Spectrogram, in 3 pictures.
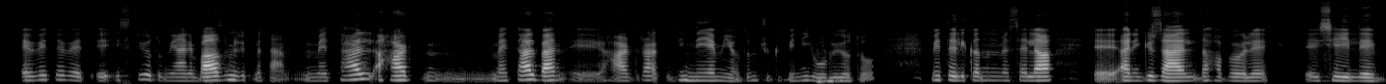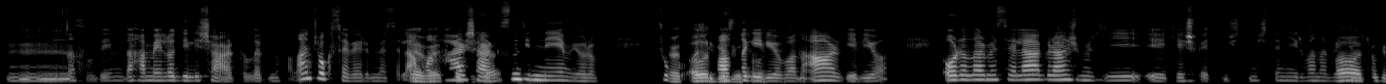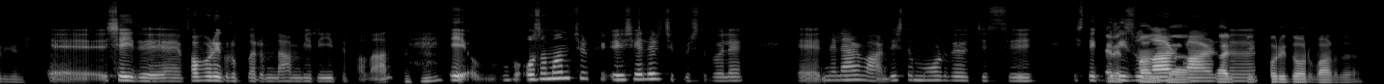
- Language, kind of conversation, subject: Turkish, podcast, Çevreniz müzik tercihleriniz üzerinde ne kadar etkili oldu?
- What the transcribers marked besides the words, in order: other background noise; in English: "grunge"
